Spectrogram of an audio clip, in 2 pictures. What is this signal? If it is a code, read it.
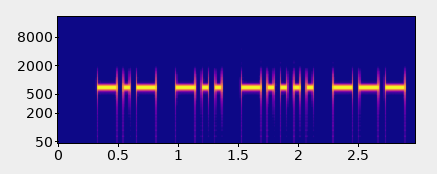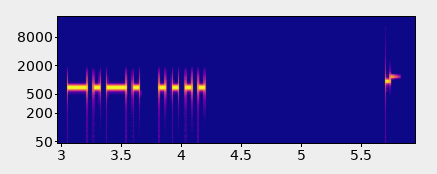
Morse code, heard as a keyed tone, about 22 wpm, 700 Hz. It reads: KD6OCH
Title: USA Call Signs Repeated 3x 22wpm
